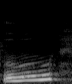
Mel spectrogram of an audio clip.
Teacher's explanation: for the ooh my lips are more pursed my tongue is higher it's a high back sound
